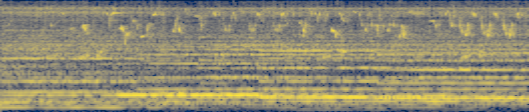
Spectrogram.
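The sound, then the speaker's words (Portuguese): Birds twitter and chirp at dawn beside a lake in quick, scattered calls throughout, fairly soft and layered over a steady, sustained musical drone, giving a calm early-morning feel. “ouço o canto dos pássaros saudando o amanhecer.”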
